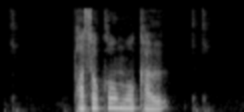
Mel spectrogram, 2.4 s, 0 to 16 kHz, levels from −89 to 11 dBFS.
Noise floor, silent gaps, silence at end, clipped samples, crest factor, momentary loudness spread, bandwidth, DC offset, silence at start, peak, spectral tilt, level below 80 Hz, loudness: -75 dBFS; none; 0.75 s; under 0.1%; 22 dB; 14 LU; 11.5 kHz; under 0.1%; 0.75 s; -6 dBFS; -6.5 dB/octave; -54 dBFS; -25 LUFS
